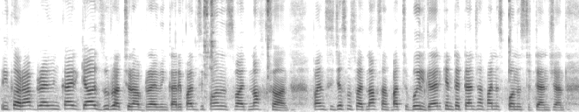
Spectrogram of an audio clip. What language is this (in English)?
Kashmiri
